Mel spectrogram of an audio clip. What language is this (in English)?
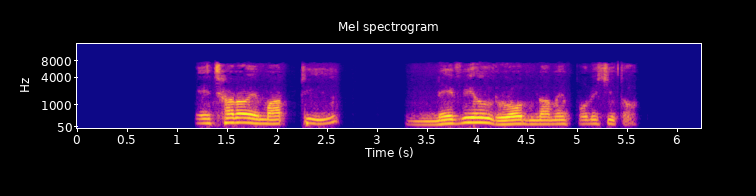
Bangla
